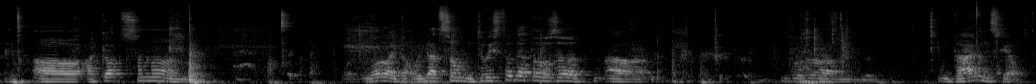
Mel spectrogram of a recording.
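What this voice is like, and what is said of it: Thick put-on accent, hard to understand. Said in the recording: “I can't understand you through your accent”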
